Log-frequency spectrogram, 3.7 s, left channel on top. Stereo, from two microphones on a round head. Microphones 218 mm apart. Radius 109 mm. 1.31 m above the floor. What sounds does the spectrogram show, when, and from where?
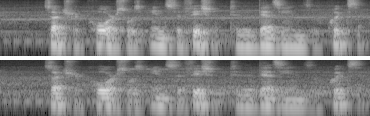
0.5 s a man speaking: 30° left (ahead or behind), 0.8 m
